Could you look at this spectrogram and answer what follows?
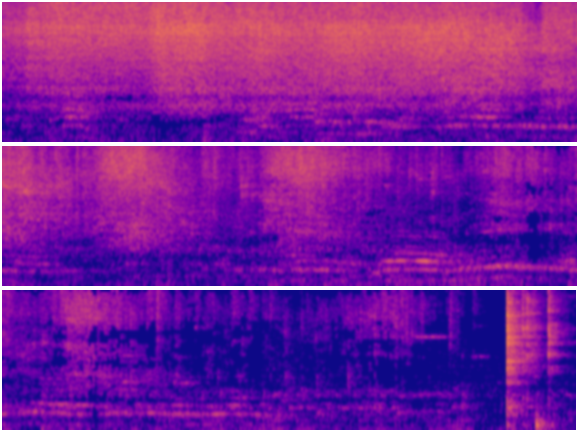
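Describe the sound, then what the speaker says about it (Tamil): Sorghum dosa batter meets a hot griddle with a steady hissing sizzle, loud at first then easing, with faint kitchen clatter and a couple of sharp clinks near the end. "இப்போ நான் வந்து இந்த சோள மாவு தோசையை ஊற்றுறேன்."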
